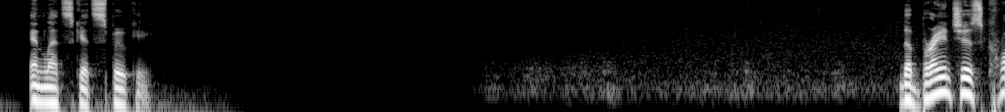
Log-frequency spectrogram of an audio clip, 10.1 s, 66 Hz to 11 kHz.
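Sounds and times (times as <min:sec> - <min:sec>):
faint rain hiss: 0:04.7 - 0:10.0.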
